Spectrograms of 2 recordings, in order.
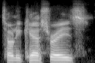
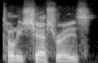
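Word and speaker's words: Tony Chachere's: for a turkey is tony cash raise actually let me say it properly tony's chashrae's cajun butter infection marinade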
